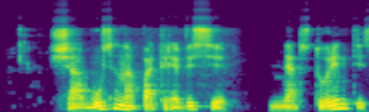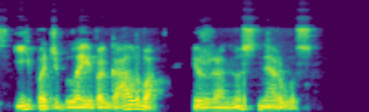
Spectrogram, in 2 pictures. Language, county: Lithuanian, Klaipėda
